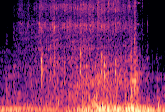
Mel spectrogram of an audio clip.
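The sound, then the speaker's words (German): A wooden hut door being opened: a low, grinding creak of the hinges and latch swells in the second half, with faint mechanical clicks and rattles over a steady background hiss. “Ich mache die Türe auf.”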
